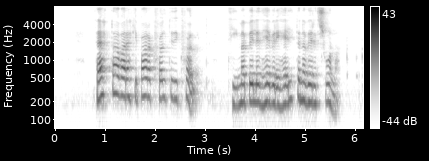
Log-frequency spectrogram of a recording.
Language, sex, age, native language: Icelandic, female, 60-69, Icelandic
